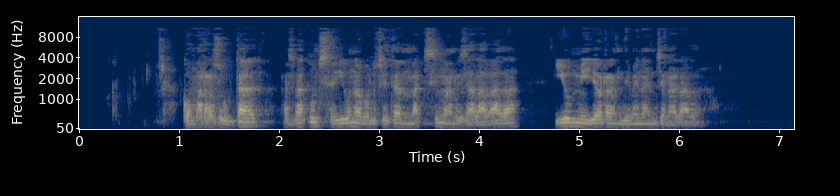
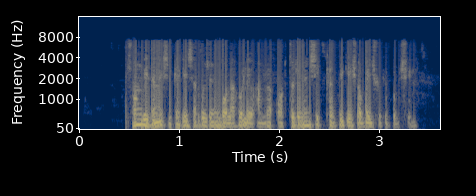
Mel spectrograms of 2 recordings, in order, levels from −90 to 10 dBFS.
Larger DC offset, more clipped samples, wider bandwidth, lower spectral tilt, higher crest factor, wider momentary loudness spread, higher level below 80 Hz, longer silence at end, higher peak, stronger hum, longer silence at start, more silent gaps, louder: neither; neither; first, 11.5 kHz vs 7.8 kHz; second, -4.5 dB/octave vs -6.5 dB/octave; about the same, 20 dB vs 16 dB; about the same, 11 LU vs 10 LU; second, -66 dBFS vs -36 dBFS; first, 0.95 s vs 0.25 s; about the same, -6 dBFS vs -4 dBFS; neither; first, 0.8 s vs 0.45 s; neither; second, -27 LUFS vs -20 LUFS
